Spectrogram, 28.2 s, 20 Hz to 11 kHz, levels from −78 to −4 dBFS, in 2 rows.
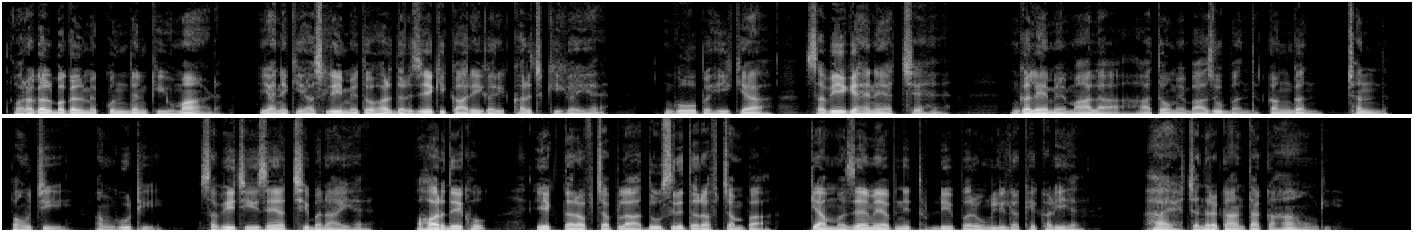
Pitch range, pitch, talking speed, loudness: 90-100 Hz, 95 Hz, 135 wpm, -20 LUFS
